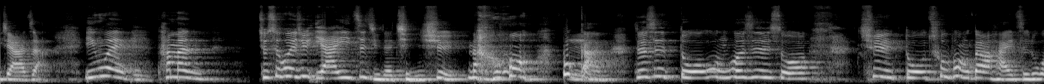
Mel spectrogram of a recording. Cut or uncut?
uncut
